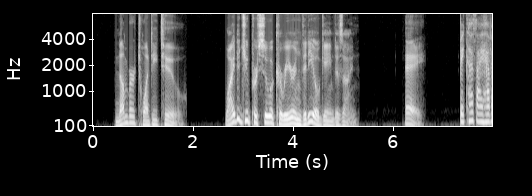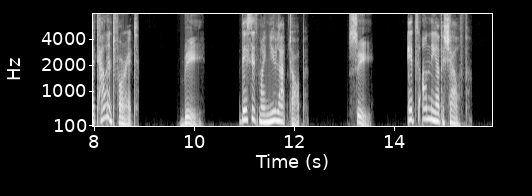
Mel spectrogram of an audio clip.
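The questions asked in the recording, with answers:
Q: Why did you pursue a career in video game design?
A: A: Because I have a talent for it.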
